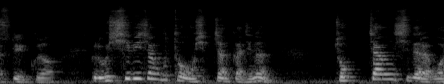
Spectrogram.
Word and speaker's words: 족장: 그리고 12장부터 50장까지는 족장 시대라고 할 수 있습니다. 발음에 주의하세요. 젖장 아닙니다. 족장. 정확하게 족장 이렇게 얘기를 해야 돼요.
